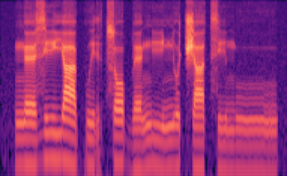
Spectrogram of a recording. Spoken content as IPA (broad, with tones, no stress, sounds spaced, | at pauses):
ŋ ɛ˨ z i˦ j a˦˨ kʷ i˨ r t͡s ɔ˦ b ɛ˨ ŋ i˦˨ ɲ ʊ˦ t͡ʃ a˦ t͡s i˨ m uː˨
